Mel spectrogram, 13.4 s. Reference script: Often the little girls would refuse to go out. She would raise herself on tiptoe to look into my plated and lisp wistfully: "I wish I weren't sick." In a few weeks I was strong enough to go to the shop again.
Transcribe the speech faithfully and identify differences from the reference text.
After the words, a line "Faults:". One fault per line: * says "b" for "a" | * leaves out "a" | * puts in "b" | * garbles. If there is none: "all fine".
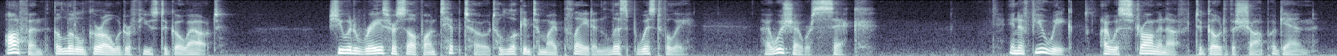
Often the little girl would refuse to go out. She would raise herself on tiptoe to look into my plate and lisp wistfully: "I wish I were sick." In a few weeks I was strong enough to go to the shop again.
Faults:
* says "girl" for "girls"
* says "plate" for "plated"
* says "were" for "weren't"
